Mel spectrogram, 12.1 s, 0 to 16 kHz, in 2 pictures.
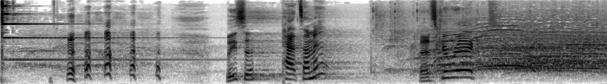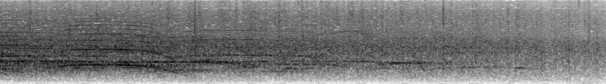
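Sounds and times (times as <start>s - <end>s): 
speech: 0.6s - 1.4s, 2.2s - 5.0s
whoops from the audience: 3.8s - 11.6s
studio audience clapping and cheering: 3.8s - 12.1s.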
